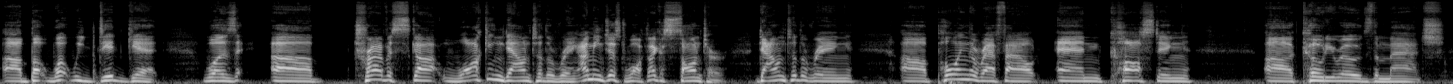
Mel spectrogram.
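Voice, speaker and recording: Slightly hoarse, higher-pitched man giving casual commentary. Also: takes it slowly, fairly bright tone, no echo, clean studio sound. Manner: conversational and rambling, with asides and self-corrections. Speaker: wrestling reaction show host. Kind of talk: casual opinion commentary to viewers.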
